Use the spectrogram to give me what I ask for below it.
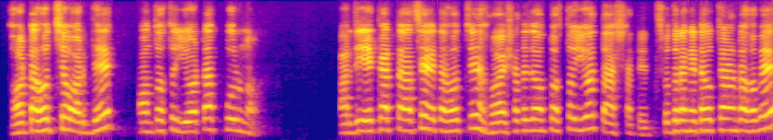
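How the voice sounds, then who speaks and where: A woman teaching Sanskrit verse recitation, chanting each line slowly and then explaining the pronunciation in quick, plain speech. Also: fairly high pitch, darkish tone, highs cut off. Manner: slow drawn-out chanting alternating with quick explanations.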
